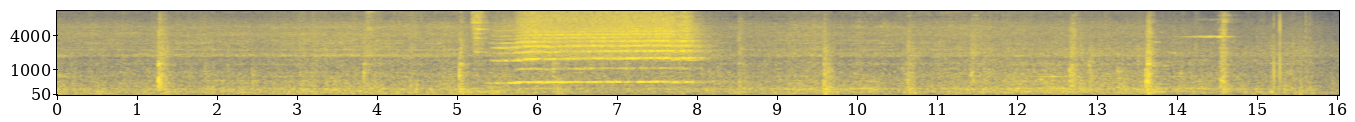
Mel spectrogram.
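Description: Riding aboard a passenger train hauled by the steam locomotive Twizell on the Tanfield Railway, the carriage rumbles and clatters steadily over the rails, and a long whistle blast sounds for a couple of seconds midway.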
